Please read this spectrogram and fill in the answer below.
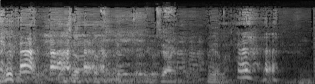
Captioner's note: laughter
